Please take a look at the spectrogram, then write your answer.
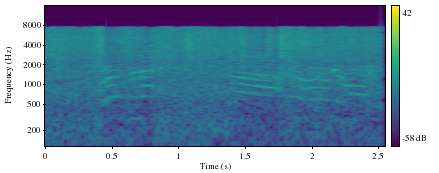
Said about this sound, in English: So the uh, photographer, you hear in the background, he's getting really excited. Um, sees he wonders, you know, seeing the water flowing into his path.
